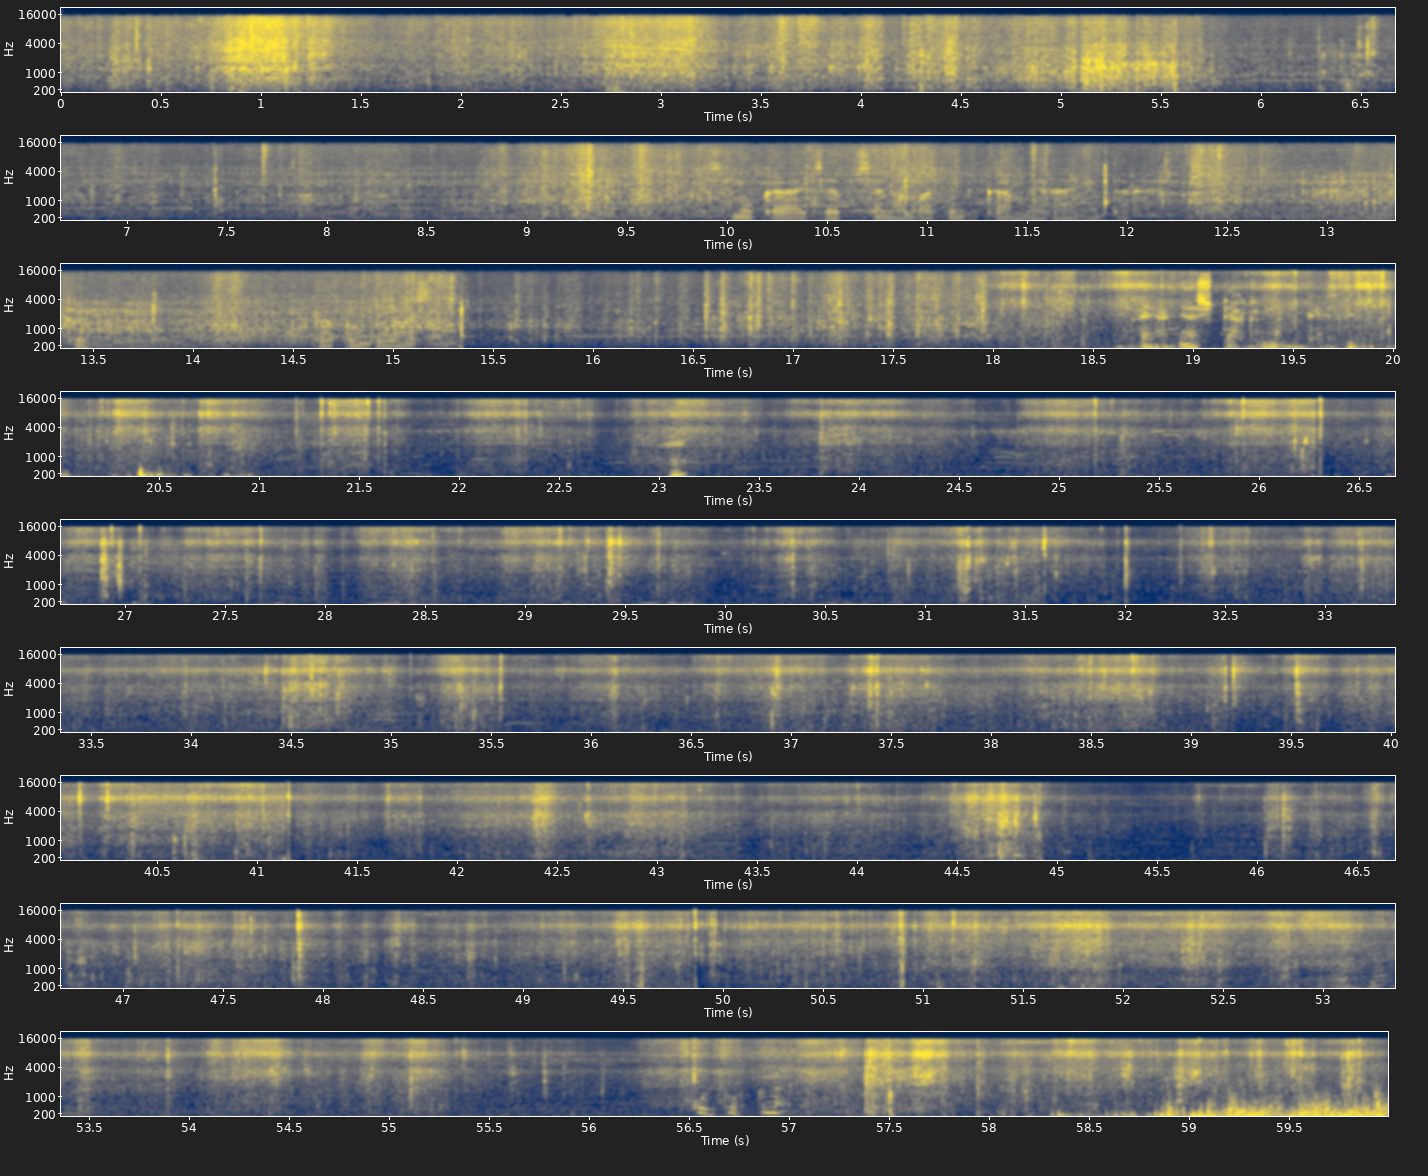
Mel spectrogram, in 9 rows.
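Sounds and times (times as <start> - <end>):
footsteps through undergrowth: 0.0 - 59.9
leaves and twigs crackling: 0.0 - 59.9.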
